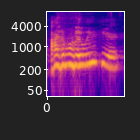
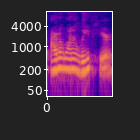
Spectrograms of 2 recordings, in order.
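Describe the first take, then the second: First: Quicker, higher plea with a lift on LEAVE; insistent repeat. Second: Said in the usual way. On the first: Retold or imitated. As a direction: push "leave" up high, hurried and insistent. Repeats the wish more insistently.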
